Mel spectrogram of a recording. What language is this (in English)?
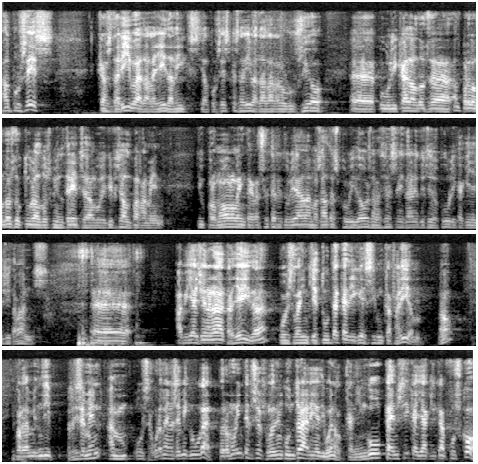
Catalan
